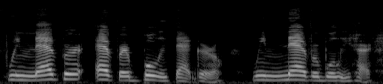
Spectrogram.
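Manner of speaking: ordinary talk, nothing marked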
